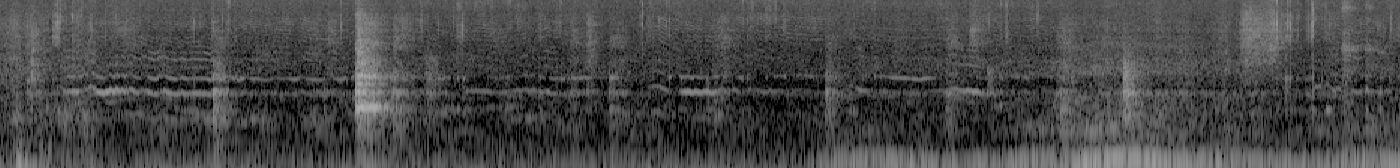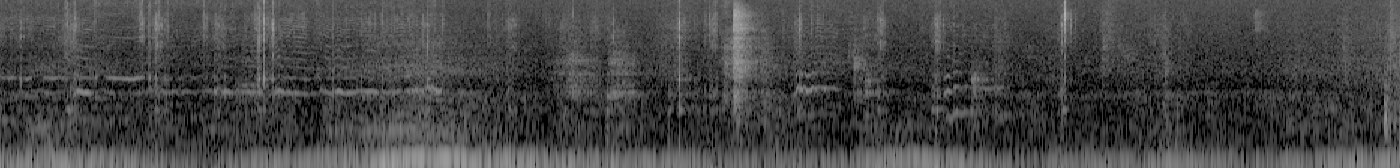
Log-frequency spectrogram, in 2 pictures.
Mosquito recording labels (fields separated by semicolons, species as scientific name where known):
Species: Anopheles squamosus; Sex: female; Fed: unfed; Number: one; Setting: cup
